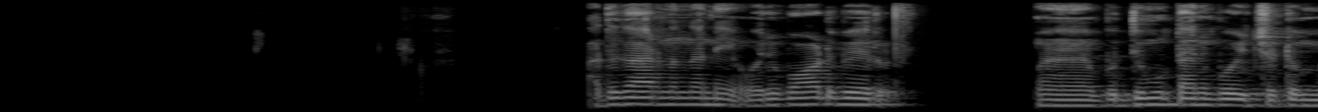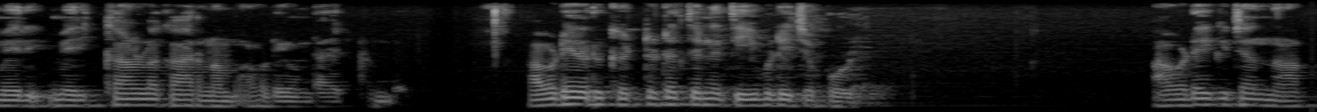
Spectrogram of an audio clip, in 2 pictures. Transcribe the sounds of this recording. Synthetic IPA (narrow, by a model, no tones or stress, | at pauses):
ɐðɨkaːɾɐɳɐmt̪ɐnːe̞ʔo̞ɾubaːɽɨpe̞ːr | bud̪ʱːimuʈ̬ːaːnubʱɐʋit͡ɕːiʈːummeɾikʲːaːnuɭːɐkaːɾɐɳɐmʔɐ̰ʋiɽe̞uɳɖaːjiɾiʈːuɳɖɨ | ɐʋiɽe̞o̞ɾuke̞ʈːiɽɐt̪ːinɨt̪ijbiɽit͡ɕːɐpːo̞ːɭ | ɐʋiɽe̞jk̬ːɨt͡ɕenːa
